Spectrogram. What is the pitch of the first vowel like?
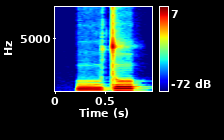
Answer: low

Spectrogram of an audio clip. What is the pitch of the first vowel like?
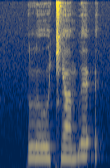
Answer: low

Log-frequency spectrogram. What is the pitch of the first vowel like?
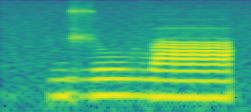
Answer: high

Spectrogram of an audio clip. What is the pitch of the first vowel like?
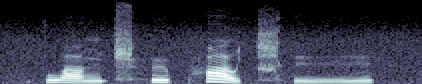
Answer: low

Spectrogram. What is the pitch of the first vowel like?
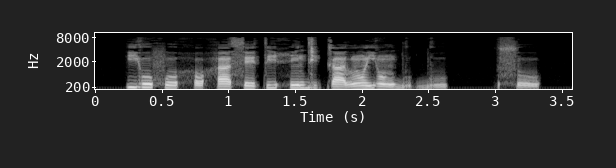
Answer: high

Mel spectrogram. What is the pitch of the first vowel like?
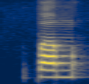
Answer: low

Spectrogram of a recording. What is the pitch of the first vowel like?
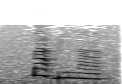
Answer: falling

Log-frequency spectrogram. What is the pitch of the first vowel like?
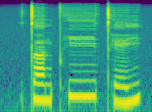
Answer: low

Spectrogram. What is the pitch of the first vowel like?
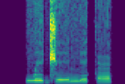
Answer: high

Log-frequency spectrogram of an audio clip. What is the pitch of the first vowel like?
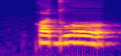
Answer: low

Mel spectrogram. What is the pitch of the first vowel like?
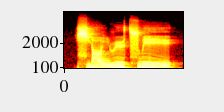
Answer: low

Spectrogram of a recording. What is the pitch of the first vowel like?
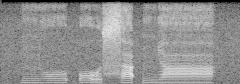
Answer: low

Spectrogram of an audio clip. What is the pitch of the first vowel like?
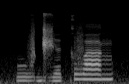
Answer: low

